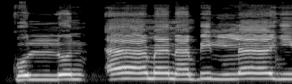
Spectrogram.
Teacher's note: کل تنوین کو آپ نے جو ہے اظہار کے ساتھ ادا کرنا ہے۔ حمزہ پر کھڑا زبر ہے، 1 الف تک کھینچ لیں گے۔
